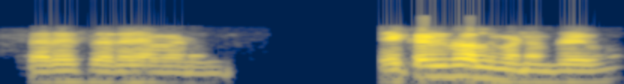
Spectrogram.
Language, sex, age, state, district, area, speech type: Telugu, male, 18-30, Andhra Pradesh, Anantapur, urban, conversation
